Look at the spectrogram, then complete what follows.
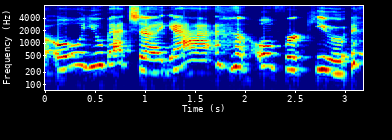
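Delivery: Minnesotan accent. Show an interviewer the accent that makes you laugh, imitating a Minnesotan accent. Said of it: "Minnesotan accent is the number one thing".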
